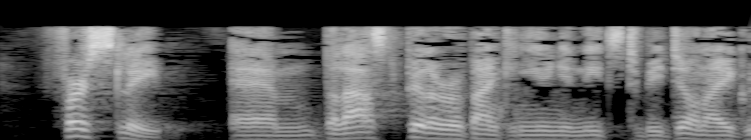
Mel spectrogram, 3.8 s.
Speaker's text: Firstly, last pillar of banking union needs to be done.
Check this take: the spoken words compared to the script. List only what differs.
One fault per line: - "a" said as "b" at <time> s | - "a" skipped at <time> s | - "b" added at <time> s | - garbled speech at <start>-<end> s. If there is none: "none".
- "the" added at 1.1 s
